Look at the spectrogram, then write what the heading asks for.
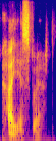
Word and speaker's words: chi-squared: This is how we're going to pronounce it, chi-squared.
